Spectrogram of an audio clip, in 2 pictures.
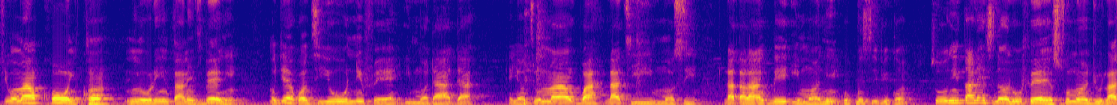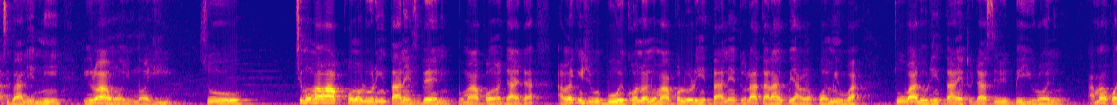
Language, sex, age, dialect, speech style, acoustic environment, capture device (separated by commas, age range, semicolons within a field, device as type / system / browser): Yoruba, male, 25-34, Nigeria - Ibadan, excited, people talking, mobile / Linux / Chrome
